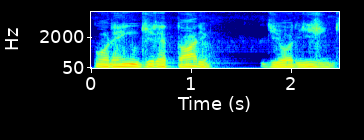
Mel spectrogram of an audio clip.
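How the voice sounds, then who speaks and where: A man narrating a screen-recorded programming tutorial, walking through each step slowly and checking in with "ok?". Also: mid-range voice, flat delivery, mellow, slight background noise. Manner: slow, step-by-step, checks in with "ok?" and "certo?".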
